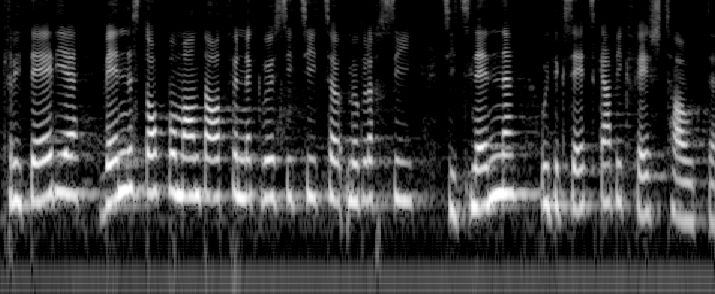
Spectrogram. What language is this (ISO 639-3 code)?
gsw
